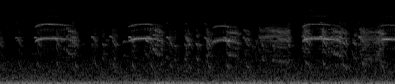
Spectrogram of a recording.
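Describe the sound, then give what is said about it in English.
A busy shorebird colony in Iceland fills the air with harsh, scratchy squawks as the birds fly all around, several calling in quick overlapping bursts over a constant low wind-like rumble. “they're like a shorebird that kind of has the profile of a fighter plane and so they have these kind of skinny arcing wings”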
